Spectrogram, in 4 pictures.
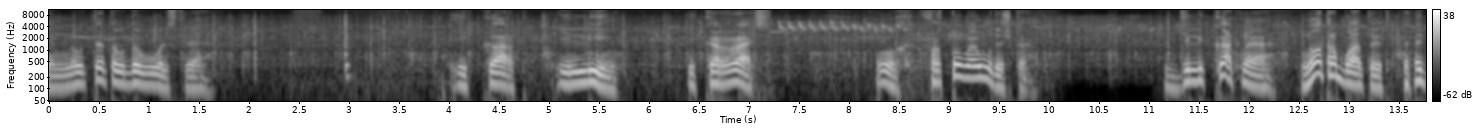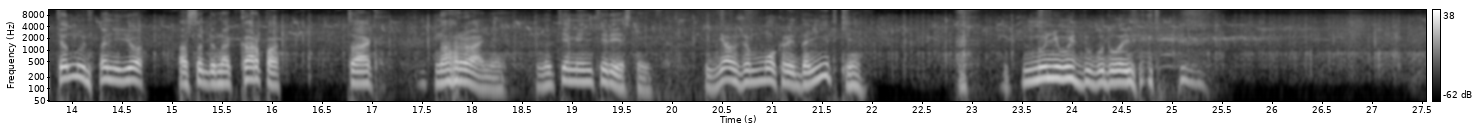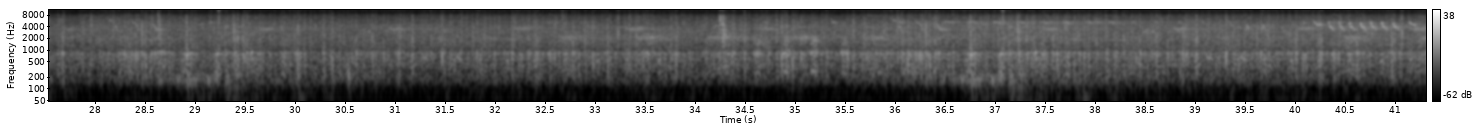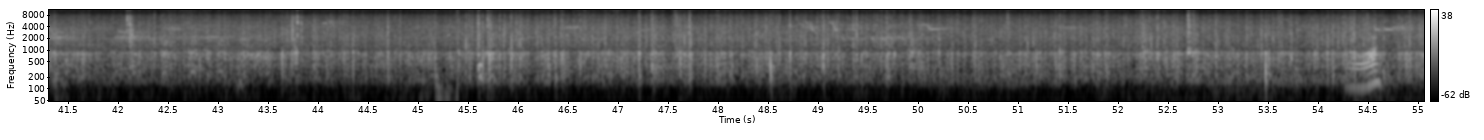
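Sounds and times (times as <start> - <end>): rain falling on a pond: 0.0 - 55.0.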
